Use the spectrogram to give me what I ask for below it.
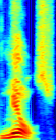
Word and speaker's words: Nils: It's Nils Hoglander, not Niles.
